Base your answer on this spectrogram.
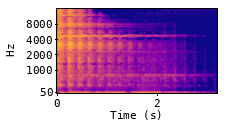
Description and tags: holly sword1
blade, game, movie, slash, sword, video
